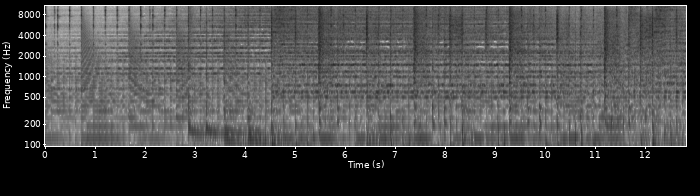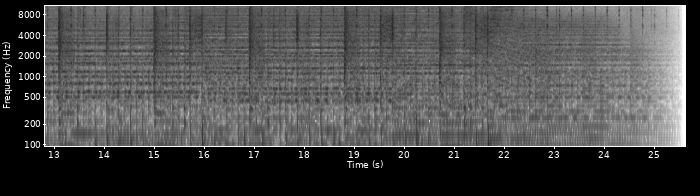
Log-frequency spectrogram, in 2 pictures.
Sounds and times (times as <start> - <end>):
Music: 0.0 - 25.6.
